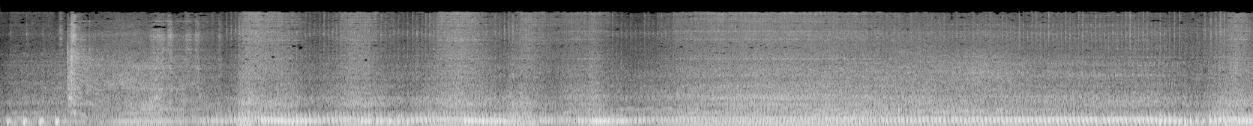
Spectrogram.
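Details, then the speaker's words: Suzuki Smash motorcycle after starting: revs break up with sputtering stutter each time the throttle is opened slowly; carburettor suspected, plugs likely foul black and die quickly, fuel consumption likely high. "Tadi suaranya merk sahabat semua suaranya itu pokoknya tiap ditarik gas itu suaranya Jadi tiap di tarik gas pelan-pelan itu langsung suaranya merebetnya jadi kelihatan sekali"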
